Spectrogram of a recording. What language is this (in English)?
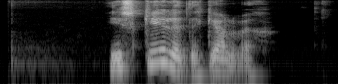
Icelandic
